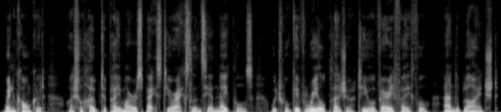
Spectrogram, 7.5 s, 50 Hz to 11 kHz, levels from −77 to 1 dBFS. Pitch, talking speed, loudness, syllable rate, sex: 115 Hz, 200 wpm, -19 LUFS, 5.8 syllables/s, male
